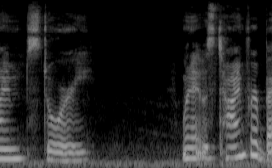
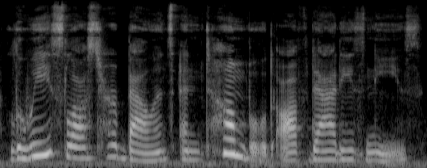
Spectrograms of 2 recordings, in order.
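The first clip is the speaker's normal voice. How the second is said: ordinary delivery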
